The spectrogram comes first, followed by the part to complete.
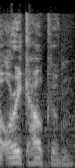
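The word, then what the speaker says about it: Orichalcum: Ori or is it Ori Cal no no Ori calcum Ori calcum I got to remember Ori calos Ori calcum until we learn otherwise or or calcum I'm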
